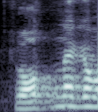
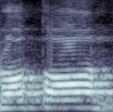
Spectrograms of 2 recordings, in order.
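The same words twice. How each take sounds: First: Said in the usual way. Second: রতন with an o between t and n, "ro-ton"; inserted middle vowel. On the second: Shown as a demonstration. (ত আর ন-এর মাঝে অ দিয়ে "রতন") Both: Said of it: "অন, অট আসলো".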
